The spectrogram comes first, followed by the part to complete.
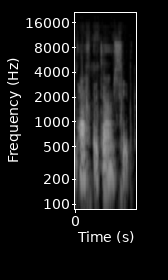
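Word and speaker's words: تخت جمشید: And we call it in Farsi Takht Jamshid.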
